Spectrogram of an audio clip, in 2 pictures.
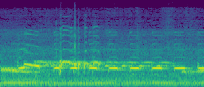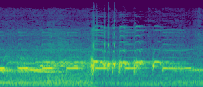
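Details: Zebra dove of local, crossbred and Bangkok strains, sung to lure other zebra doves. It gives a melodious staccato series of short, evenly pitched cooing notes, about three per second, broken by quick rolling trills.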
